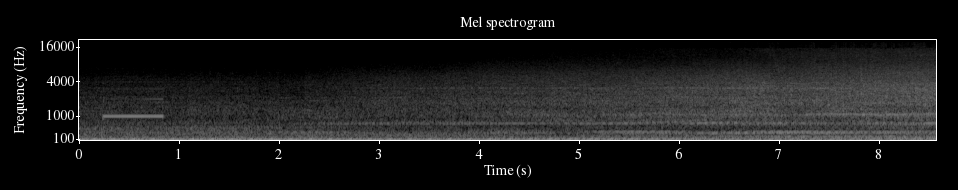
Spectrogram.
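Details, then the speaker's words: Sanden onboard air compressor (stock on Dodge 5.2, from a 2001 Dodge Ram) fitted in a Jeep, no filter, 150 PSI safety and auto switches; steady engine idle with even compressor hum, no knocking or squealing. Normal compressor operation. "You can hear it running."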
